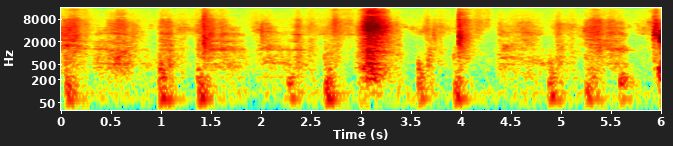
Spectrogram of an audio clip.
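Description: Soft thuds of sock feet landing on a rug-covered floor during repeated in-and-out jumps, about two a second, with a sharp breath out about three seconds in.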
